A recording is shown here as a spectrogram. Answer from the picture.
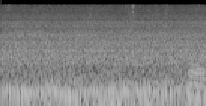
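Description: A steady low mechanical hum, like a running motor or engine, under even background noise.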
